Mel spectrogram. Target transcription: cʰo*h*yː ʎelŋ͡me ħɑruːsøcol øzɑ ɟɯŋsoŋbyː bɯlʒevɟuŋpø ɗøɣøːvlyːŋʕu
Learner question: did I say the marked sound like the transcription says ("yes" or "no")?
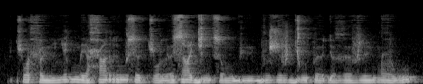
no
